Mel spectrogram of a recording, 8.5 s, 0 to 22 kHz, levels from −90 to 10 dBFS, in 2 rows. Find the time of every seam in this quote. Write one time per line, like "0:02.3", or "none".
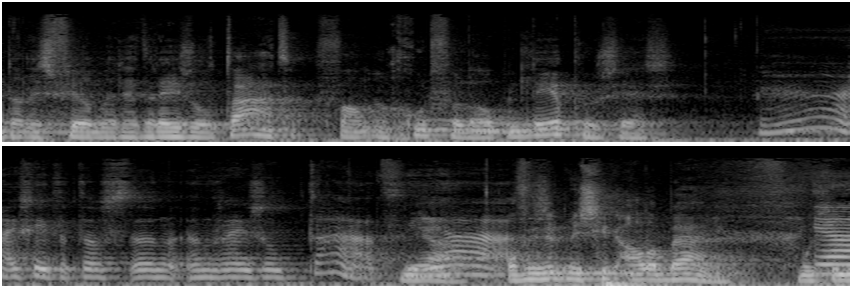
none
